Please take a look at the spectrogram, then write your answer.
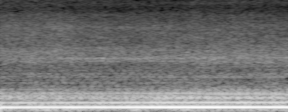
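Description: A steady, low engine drone runs throughout, loud and close, with a constant rumbling hum and slight swells like a truck engine being revved.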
